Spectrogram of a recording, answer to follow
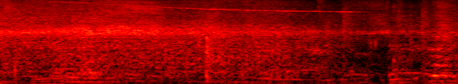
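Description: A roomful of people blowing up party balloons: faint puffs and hiss of breath under a low murmur of voices, with a small click about a second in.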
